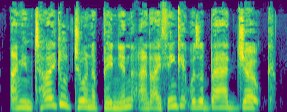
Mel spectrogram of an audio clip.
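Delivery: loud, high, fast angry retort; angry young officer lashing out; flaring up. A narrator's reading. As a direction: snap back hot and quick. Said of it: "Peter Marlowe flared".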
